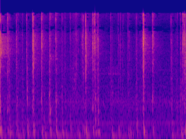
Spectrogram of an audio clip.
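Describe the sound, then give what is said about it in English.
Typing on a computer keyboard as someone writes a couple of sentences for a complaint. Many quiet keystrokes come in an irregular, fast rhythm, faint and with no talk. “I'm going to just type a couple sentences just because I'm going to attach the images of my complaint anyways.”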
